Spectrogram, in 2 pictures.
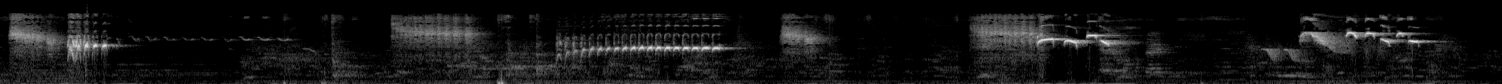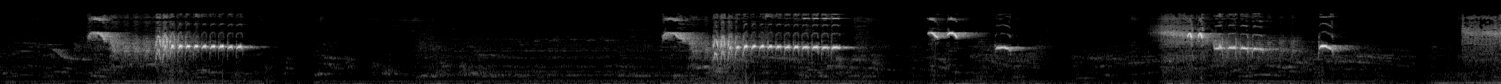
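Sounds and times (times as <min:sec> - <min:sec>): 
sirtu song of trills and chirps: 0:00.0 - 0:05.0, 0:05.6 - 0:08.3, 0:09.7 - 0:11.4, 0:12.4 - 0:14.5, 0:15.5 - 0:17.7, 0:20.9 - 0:23.6, 0:24.3 - 0:25.4, 0:26.6 - 0:28.6.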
